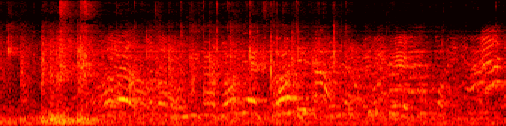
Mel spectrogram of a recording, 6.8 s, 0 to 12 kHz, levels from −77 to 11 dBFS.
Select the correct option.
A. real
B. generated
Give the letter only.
A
